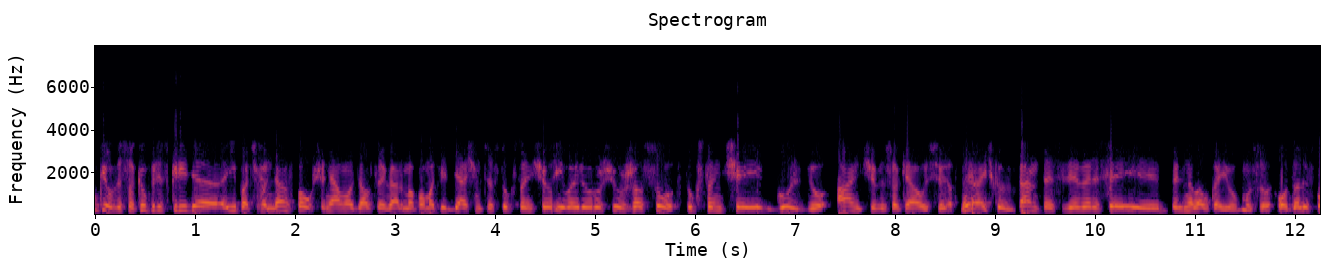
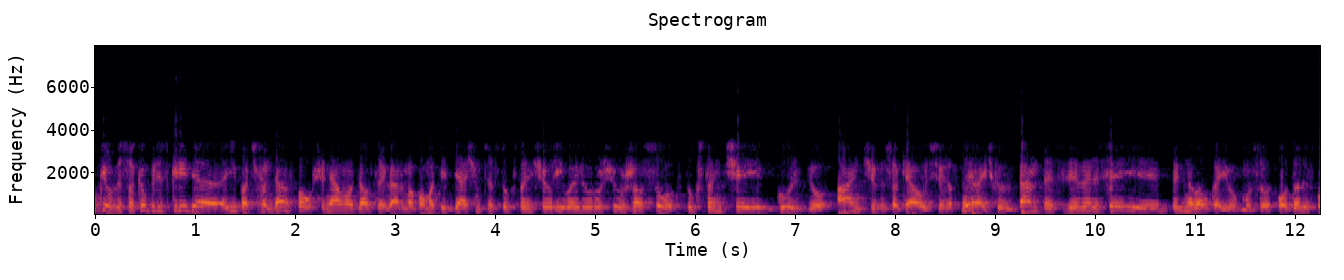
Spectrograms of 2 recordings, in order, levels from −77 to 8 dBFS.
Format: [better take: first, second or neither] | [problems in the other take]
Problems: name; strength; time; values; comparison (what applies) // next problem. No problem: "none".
first | room echo; dies away in 0.8 s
